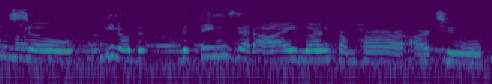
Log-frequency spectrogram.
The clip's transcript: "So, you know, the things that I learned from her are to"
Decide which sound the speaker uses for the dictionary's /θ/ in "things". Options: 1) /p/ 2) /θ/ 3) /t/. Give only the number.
2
